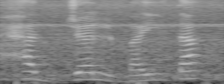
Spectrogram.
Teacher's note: یا ساکن سے پہلے زبر ہے تو یلین کریں، مینس کے نرمی سے پڑھیں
